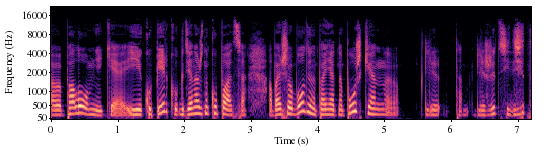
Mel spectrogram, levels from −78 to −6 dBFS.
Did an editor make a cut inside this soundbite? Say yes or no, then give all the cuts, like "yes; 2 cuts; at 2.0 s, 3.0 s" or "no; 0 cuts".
no; 0 cuts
